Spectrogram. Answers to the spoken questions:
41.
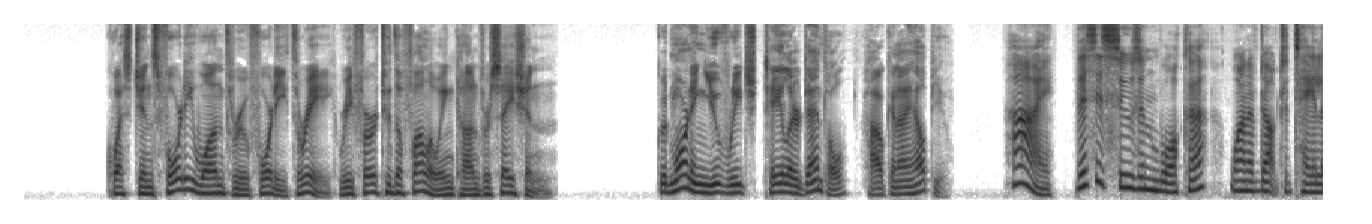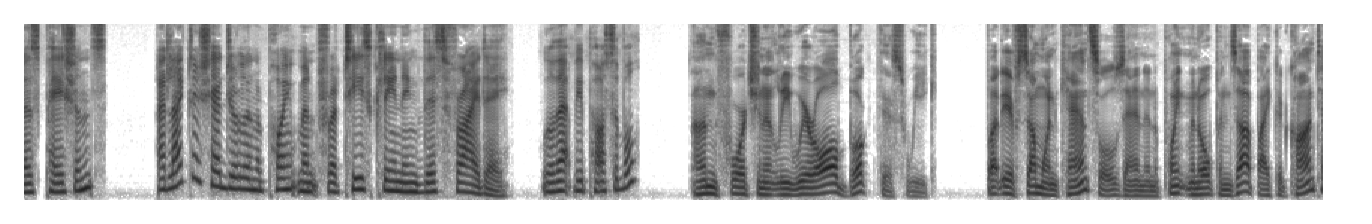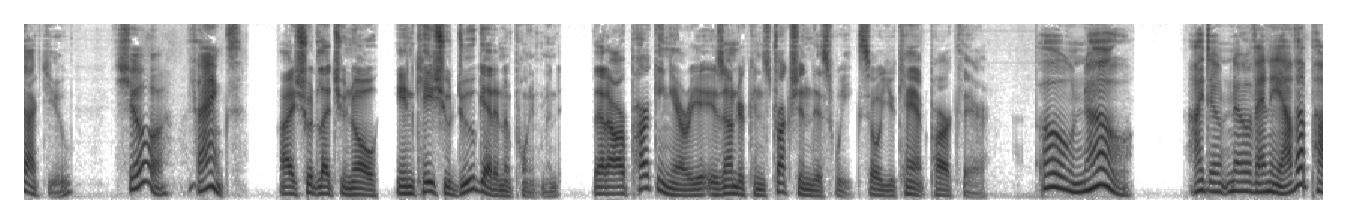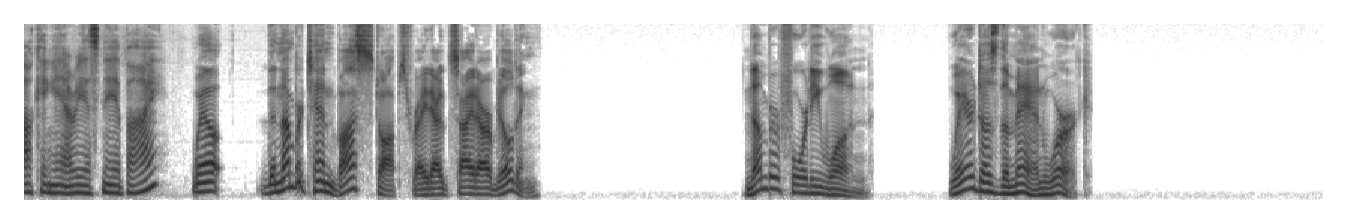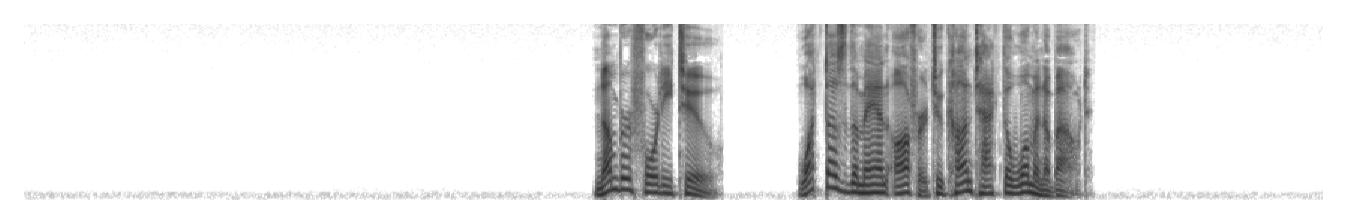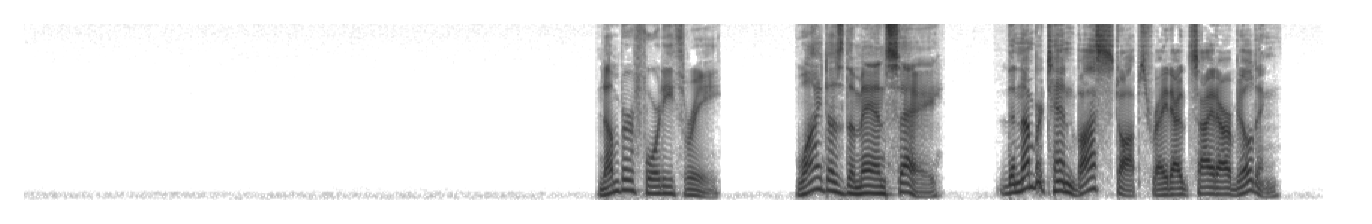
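At a dental office
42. An appointment opening up
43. To suggest she take the bus because parking is unavailable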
